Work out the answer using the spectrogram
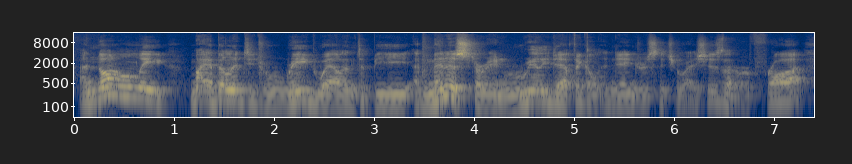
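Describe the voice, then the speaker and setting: A middle-aged Irish coach with a medium-pitched voice speaks at a moderate pace in a recorded workshop talk. He's reflective and often searches for his words, and the recording has a roomy echo.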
